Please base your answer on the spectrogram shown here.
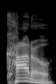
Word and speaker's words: carro: So, caro means expensive, but a double R, well, that's that famous rolling Spanish trill. So, carro means car.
